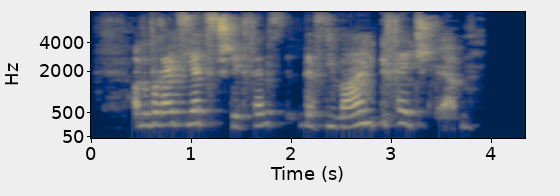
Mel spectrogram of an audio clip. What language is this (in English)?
German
